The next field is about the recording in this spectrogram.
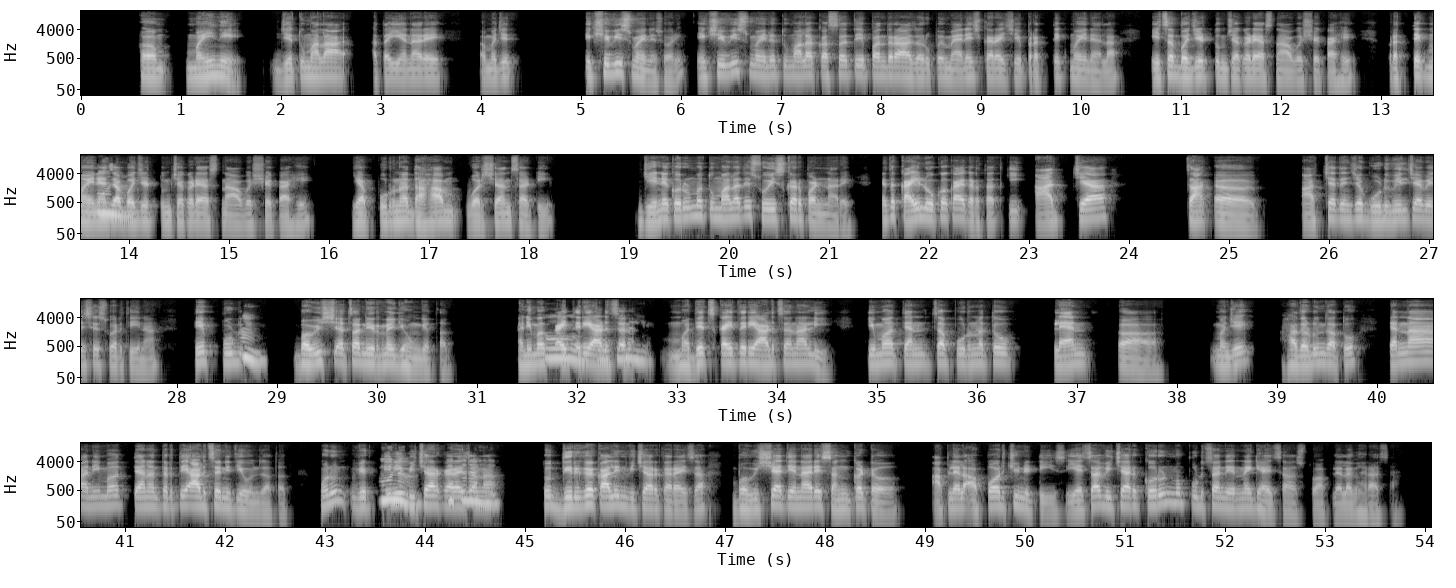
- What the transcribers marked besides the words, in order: other background noise; in English: "गुडविलच्या बेसिस"; in English: "अपॉर्च्युनिटीज"
- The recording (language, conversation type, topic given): Marathi, podcast, घर खरेदी करायची की भाडेतत्त्वावर राहायचं हे दीर्घकालीन दृष्टीने कसं ठरवायचं?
